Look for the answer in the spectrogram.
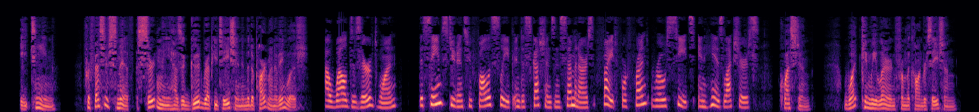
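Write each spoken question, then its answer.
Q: What can we learn from the conversation?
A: Professor Smith's lectures are very popular with students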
